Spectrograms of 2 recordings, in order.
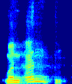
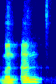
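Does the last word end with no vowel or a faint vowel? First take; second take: faint vowel; no vowel. First: The last word ends in a soft, partial vowel. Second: The last word ends in a bare consonant. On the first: It is clear that a woman is addressed. The speaker calls it right. "ketika dibaca ti-nya pelan itu" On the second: It is unclear whether a man or a woman is addressed. The speaker calls it wrong.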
